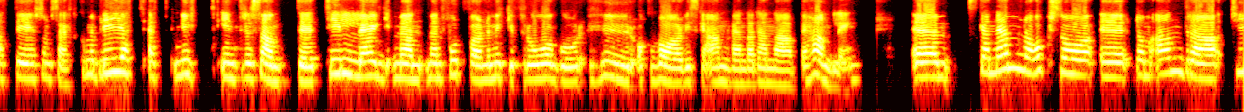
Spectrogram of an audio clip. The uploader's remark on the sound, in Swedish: Ljudinspelningen från SOF:s webbinarium om melanom.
